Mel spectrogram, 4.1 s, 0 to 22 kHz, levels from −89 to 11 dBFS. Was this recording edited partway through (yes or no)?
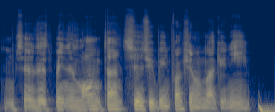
no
